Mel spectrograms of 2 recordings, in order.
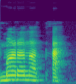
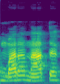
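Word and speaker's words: Maranatha: Creia acredite o e Maraná thá como dizemos nós católicos com a tônica na última sílaba ou Maranata como dizem os protestantes evangélicos com a tônica na penúltima sílaba não importa somos todos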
